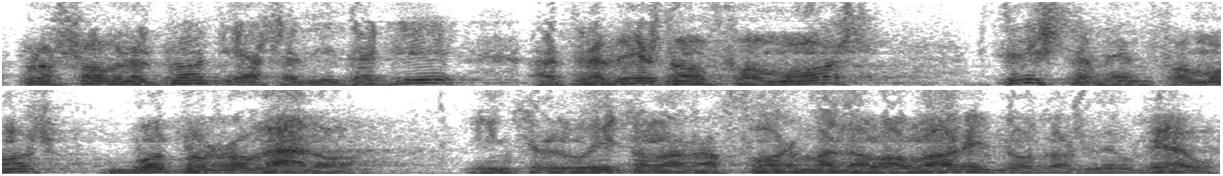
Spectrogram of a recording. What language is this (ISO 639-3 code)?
cat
